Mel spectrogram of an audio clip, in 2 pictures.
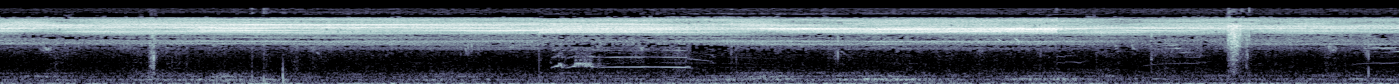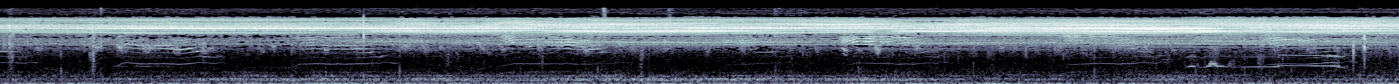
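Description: A rooster crows about six seconds in and again near the end, each crow rising and then held for about a second. Short, repeated chirping calls from small birds fill the second half, over a steady high hiss.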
